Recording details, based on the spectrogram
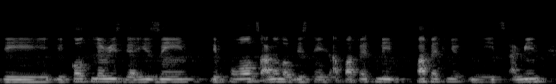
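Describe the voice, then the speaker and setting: A man's voice: medium pitch, level tone, a little fast, a little hiss or hum. Chatty man with muffled audio. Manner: chatty and repetitive, with many fillers and rhetorical "right?". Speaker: paid ads trainer. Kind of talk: live online training session.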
